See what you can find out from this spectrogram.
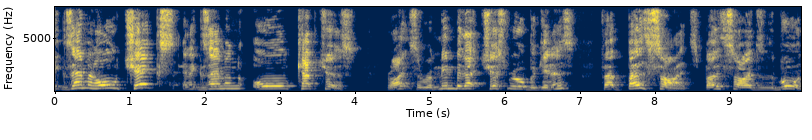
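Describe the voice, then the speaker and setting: With an Australian accent, a man talks fairly slowly at an extremely high pitch, his intonation lively and his loudness swinging widely. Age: 70s. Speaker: chess streamer and coach. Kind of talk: live game commentary and analysis. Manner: halting, many fillers.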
